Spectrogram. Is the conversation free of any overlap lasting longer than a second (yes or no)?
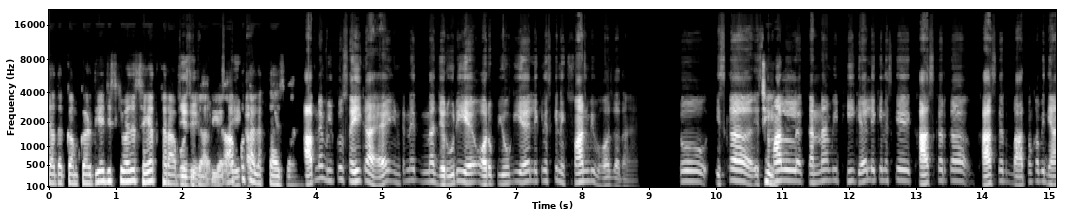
no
